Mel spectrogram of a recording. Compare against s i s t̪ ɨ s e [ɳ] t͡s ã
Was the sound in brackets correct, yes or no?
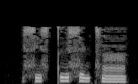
yes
